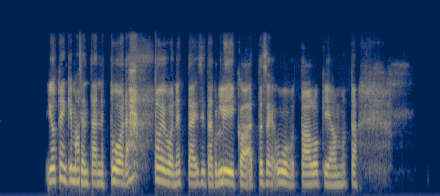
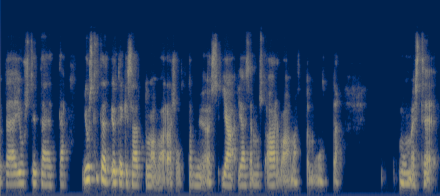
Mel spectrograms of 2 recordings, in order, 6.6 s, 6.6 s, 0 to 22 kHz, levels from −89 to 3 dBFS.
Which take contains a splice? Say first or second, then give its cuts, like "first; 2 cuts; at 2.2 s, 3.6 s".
first; 3 cuts; at 1.2 s, 2.3 s, 3.2 s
